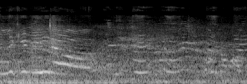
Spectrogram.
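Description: Children's excited voices yelling on an amusement ride, high cries sliding up and down in pitch, over a low rumble that stops after about a second.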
